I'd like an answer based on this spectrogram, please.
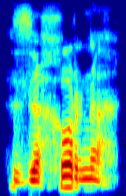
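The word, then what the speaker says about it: זְכָר־נָא: So this is a closed, unaccented syllable. Instead of reading Zechar, we read Zechor.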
